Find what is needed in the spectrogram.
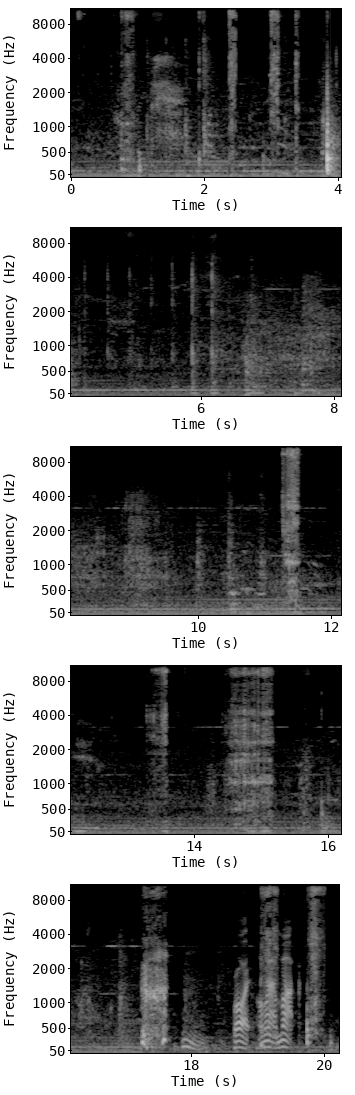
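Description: Bricklaying work sounds: short scrapes and taps of a steel trowel on mortar and brick, with a single sharp knock about four seconds in, over a steady low hum. Voices come in near the end.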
